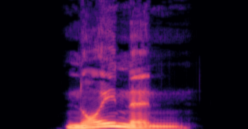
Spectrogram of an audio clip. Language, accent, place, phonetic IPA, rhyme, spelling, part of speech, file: German, Germany, Berlin, [ˈnɔɪ̯nən], -ɔɪ̯nən, Neunen, noun, De-Neunen.ogg
- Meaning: plural of Neun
